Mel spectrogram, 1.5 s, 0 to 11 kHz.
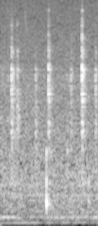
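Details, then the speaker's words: Protomaker 3D printer Z-axis linear bearing removed and rocked side to side on its rod by hand: light, sharp rattling clicks from a very loose bearing with no friction. "it's supposed to slide up and down, but see how much wobble there can be in that. And I can hear it almost rattling"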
